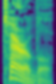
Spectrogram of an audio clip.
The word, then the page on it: terrible: anglais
